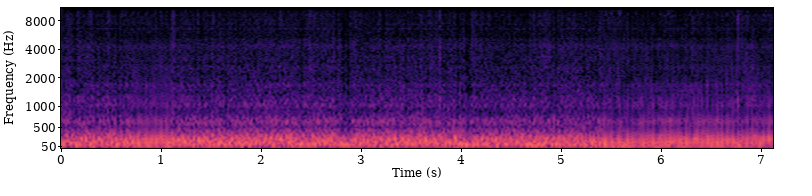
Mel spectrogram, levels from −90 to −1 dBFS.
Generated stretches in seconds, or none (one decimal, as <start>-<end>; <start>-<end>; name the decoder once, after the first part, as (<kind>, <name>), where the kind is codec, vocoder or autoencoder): 0.7-1.1 (vocoder, WaveNeXt); 5.4-7.1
